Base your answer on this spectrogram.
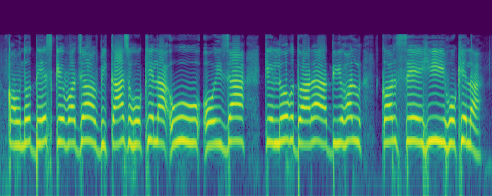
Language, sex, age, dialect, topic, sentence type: Bhojpuri, female, 18-24, Southern / Standard, banking, statement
